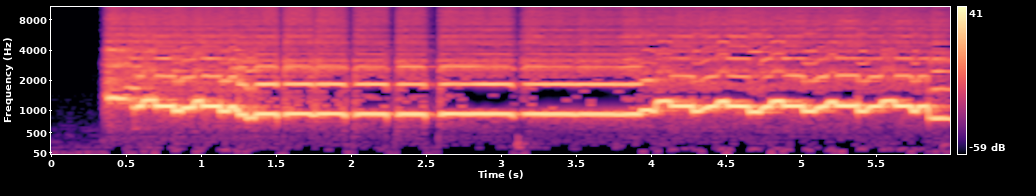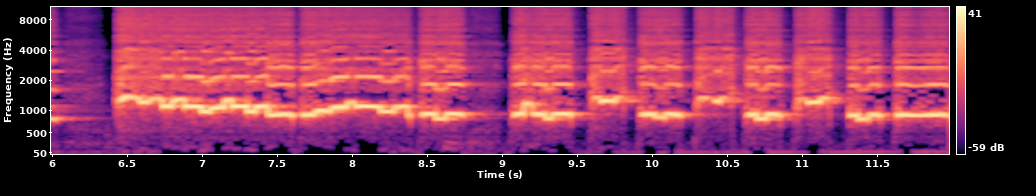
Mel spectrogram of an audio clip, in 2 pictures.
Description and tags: music greek flute rec in my home studio
delta, flute, greek, iek, skaros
